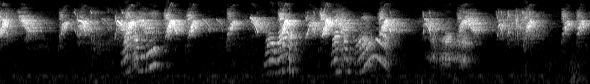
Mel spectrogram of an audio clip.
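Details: Pet parrot, said to talk, giving a series of high chirps and squawks, some with stacked downward-sliding notes, in uneven bursts about every half second to second, with a faint low indoor hum.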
